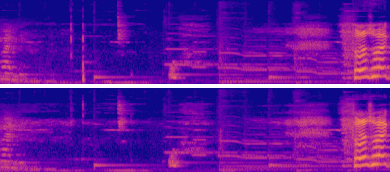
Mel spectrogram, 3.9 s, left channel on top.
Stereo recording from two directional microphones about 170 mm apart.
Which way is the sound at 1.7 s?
Centre (ahead or behind).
